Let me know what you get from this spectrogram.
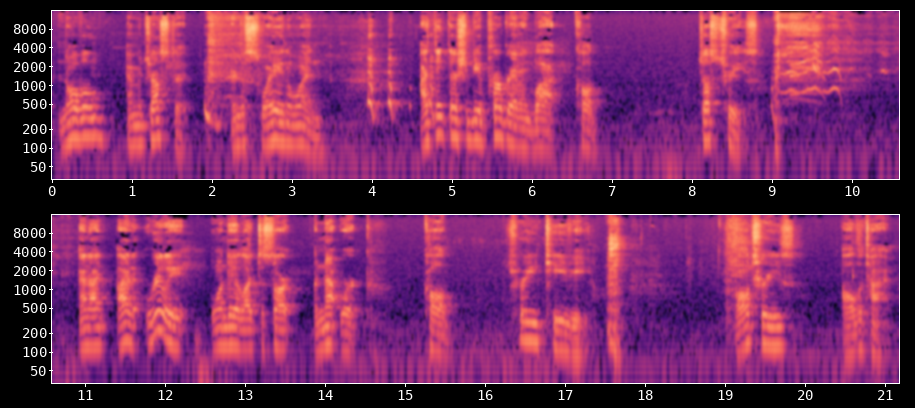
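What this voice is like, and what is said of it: Slow, sleepy, soothing imitated voice. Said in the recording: “it's kind of what he sounds like. I don't do a great Joe Pera impression... I'm a really big fan of your Joe Pera impression... like just then, I felt like I wanted to have a little nap... he will put you to sleep in the best way”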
